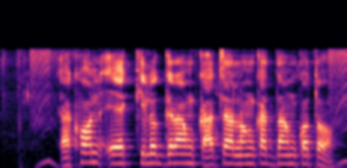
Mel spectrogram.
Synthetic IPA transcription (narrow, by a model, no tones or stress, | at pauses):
ɛkʰonekːiloɡɾamkat͡ɕalɔŋkʰad̪ːamkɔt̪o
